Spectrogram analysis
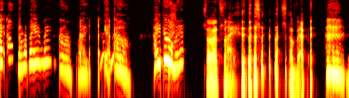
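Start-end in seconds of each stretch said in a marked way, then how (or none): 0.0-3.7 very high, cartoonish superhero character voice. Taking a turn at Batman impressions with others: cartoon Batman voice. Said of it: "it's just like the cartoon".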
